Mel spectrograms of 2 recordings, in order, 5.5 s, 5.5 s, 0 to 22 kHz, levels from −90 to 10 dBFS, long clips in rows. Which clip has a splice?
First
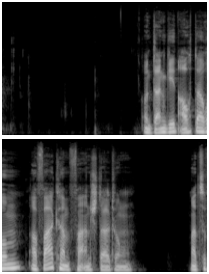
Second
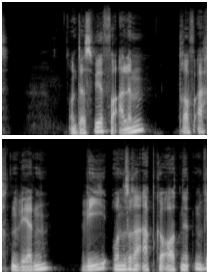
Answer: first; 1 cut; at 2.3 s

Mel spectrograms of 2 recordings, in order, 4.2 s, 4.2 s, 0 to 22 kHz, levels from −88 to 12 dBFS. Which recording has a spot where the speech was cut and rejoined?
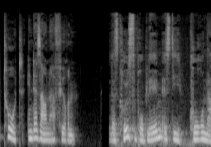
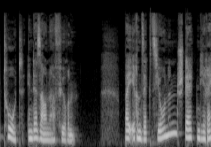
first; 1 cut; at 2.0 s

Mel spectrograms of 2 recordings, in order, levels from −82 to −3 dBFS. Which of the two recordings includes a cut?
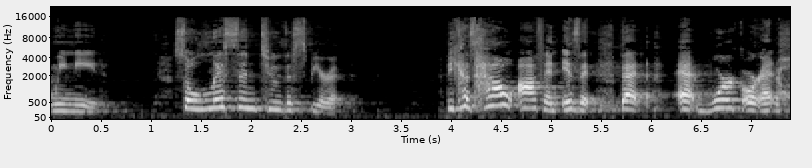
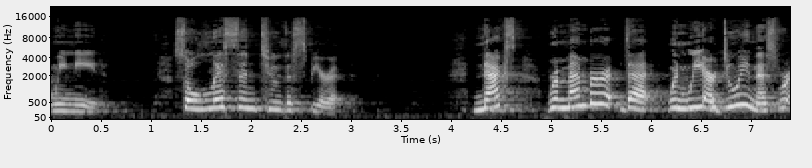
first; 1 cut; at 3.9 s

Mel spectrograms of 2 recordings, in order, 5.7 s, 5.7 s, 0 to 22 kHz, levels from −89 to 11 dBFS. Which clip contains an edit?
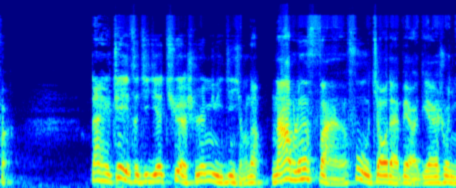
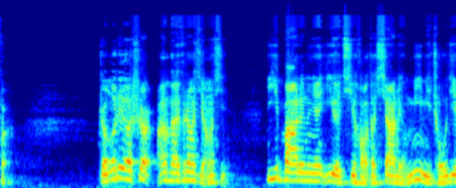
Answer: first; 2 cuts; at 1.0 s, 3.3 s

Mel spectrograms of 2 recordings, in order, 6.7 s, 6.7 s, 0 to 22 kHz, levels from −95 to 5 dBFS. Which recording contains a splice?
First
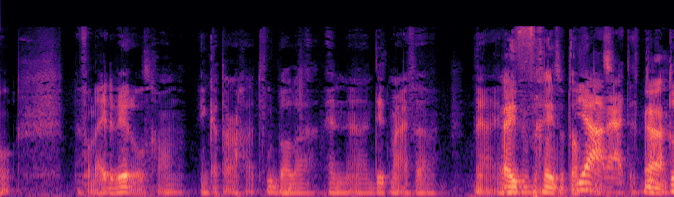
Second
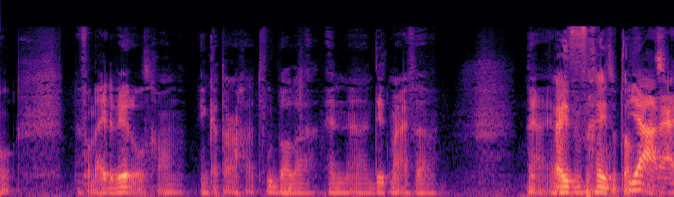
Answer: first; 1 cut; at 4.5 s

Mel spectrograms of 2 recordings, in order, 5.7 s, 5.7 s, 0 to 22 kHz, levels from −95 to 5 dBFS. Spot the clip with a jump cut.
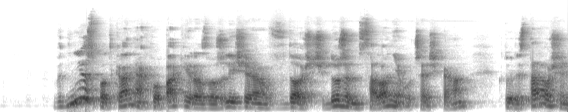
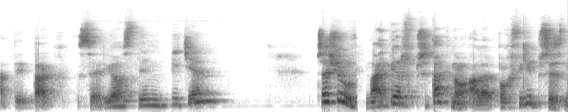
second; 1 cut; at 3.5 s

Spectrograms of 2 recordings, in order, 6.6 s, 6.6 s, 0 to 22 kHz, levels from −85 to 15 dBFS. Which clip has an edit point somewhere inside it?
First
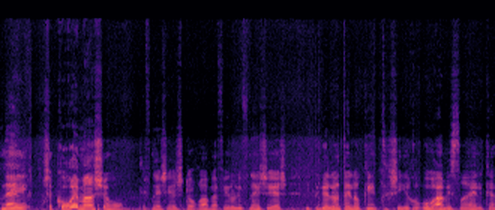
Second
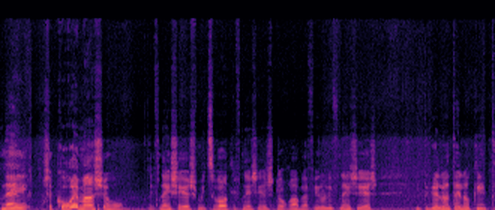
first; 2 cuts; at 1.8 s, 4.0 s

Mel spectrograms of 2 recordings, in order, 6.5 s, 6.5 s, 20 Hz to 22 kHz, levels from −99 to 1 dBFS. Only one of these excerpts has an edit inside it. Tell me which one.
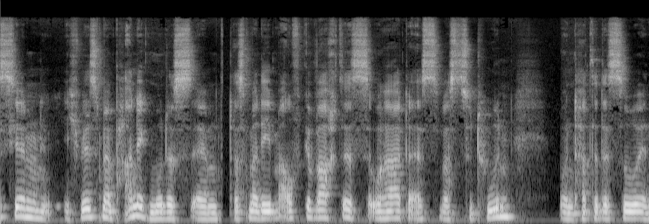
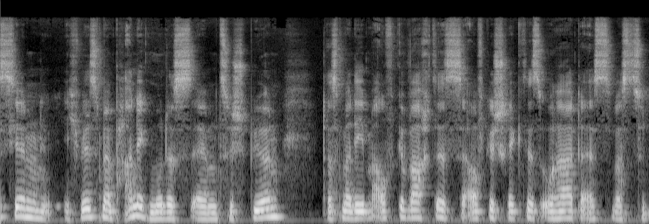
first; 2 cuts; at 2.2 s, 3.7 s

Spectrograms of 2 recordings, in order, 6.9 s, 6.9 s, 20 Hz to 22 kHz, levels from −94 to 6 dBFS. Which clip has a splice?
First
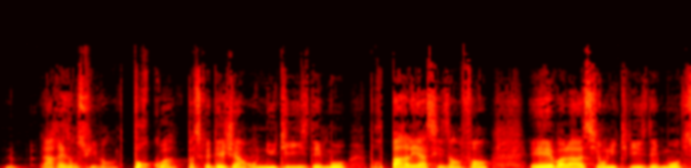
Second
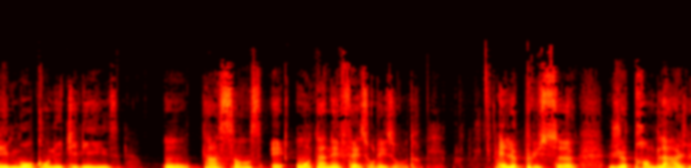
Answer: first; 1 cut; at 1.2 s

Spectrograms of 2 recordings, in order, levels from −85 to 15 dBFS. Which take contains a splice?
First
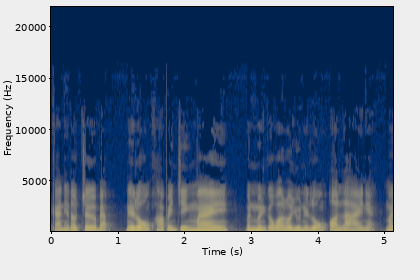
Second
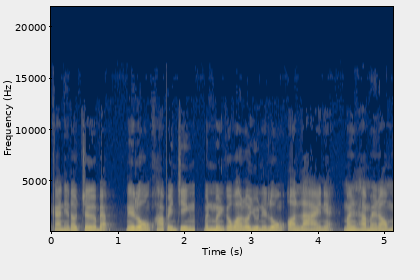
second; 1 cut; at 2.1 s

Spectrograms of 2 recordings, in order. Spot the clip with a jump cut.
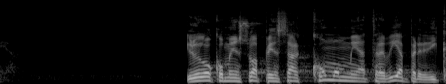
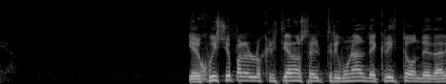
second; 1 cut; at 1.7 s

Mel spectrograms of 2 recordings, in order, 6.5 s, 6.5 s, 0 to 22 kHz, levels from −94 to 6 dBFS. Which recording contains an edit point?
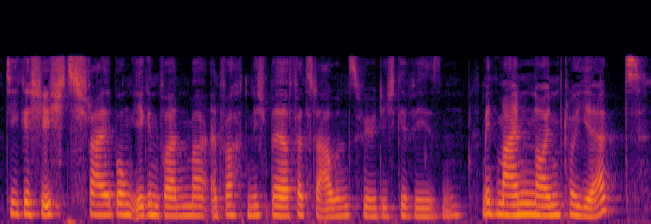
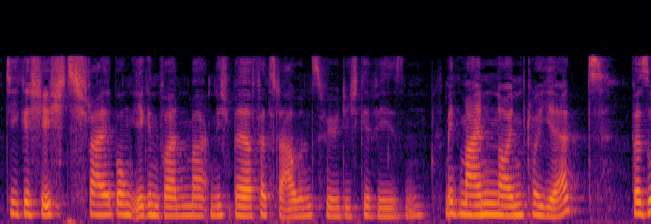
second; 1 cut; at 2.1 s

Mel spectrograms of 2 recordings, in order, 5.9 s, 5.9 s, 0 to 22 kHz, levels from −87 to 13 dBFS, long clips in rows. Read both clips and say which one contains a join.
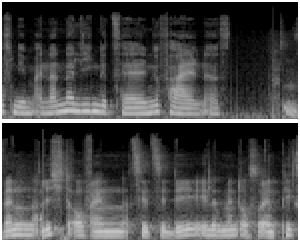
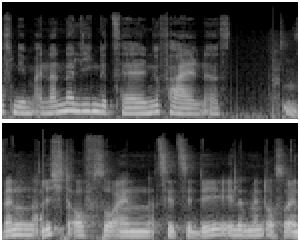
first; 1 cut; at 3.8 s

